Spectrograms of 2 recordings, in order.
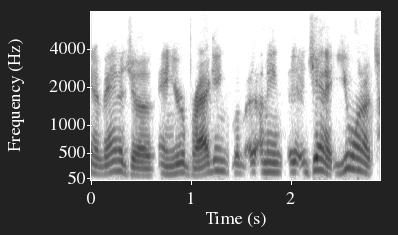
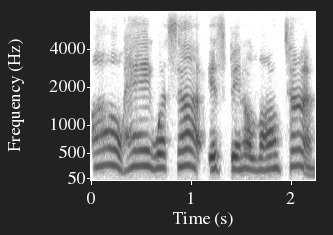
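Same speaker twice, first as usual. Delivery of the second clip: pitched-up, super fake positive, fake-nice tone; 7 semitones higher than usual. Mimicking someone who greeted them insincerely, mock fake-positive greeting. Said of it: "Super fake positivity".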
